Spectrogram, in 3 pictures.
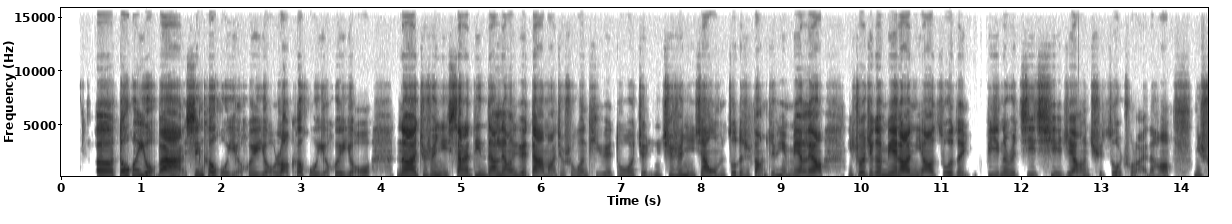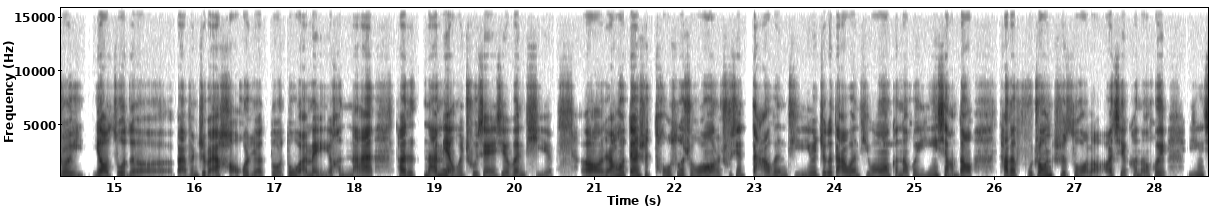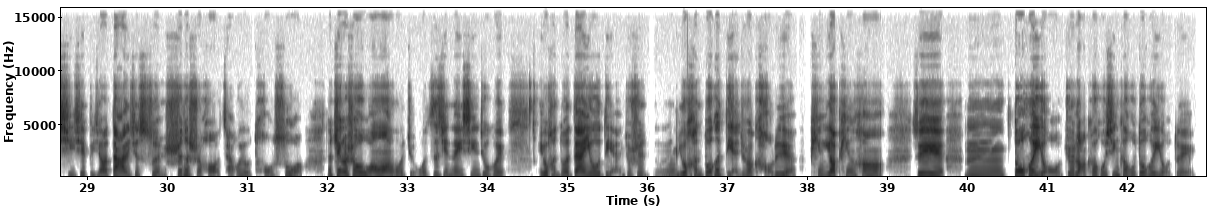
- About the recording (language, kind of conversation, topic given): Chinese, advice, 客户投诉后我该如何应对并降低公司声誉受损的风险？
- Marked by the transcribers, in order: sniff; sniff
